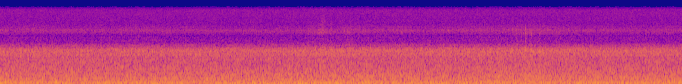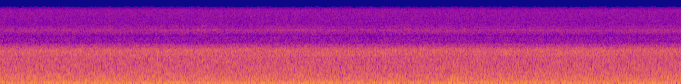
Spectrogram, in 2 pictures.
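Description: Wind blows steadily and roughly outdoors.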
